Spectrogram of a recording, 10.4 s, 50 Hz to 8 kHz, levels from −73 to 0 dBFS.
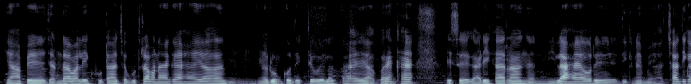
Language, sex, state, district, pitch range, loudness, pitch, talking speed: Hindi, male, Chhattisgarh, Bilaspur, 130-150 Hz, -27 LUFS, 140 Hz, 175 wpm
